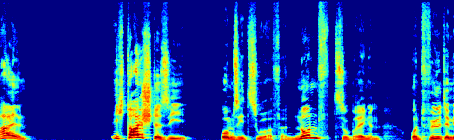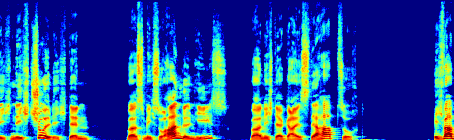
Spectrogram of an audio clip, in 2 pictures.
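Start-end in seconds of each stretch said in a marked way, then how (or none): none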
